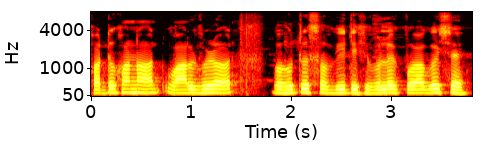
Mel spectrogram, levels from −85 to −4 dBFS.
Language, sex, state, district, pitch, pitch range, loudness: Assamese, male, Assam, Sonitpur, 125 Hz, 125-130 Hz, -16 LUFS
